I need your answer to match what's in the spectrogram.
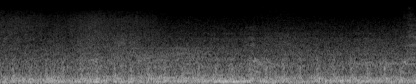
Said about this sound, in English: So if you're looking at this, this is a fisherman waking up on a beach in heavy, heavy storm, rain, sleet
